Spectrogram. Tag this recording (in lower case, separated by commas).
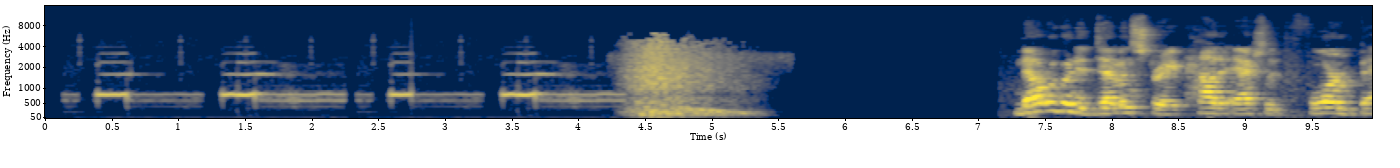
speech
